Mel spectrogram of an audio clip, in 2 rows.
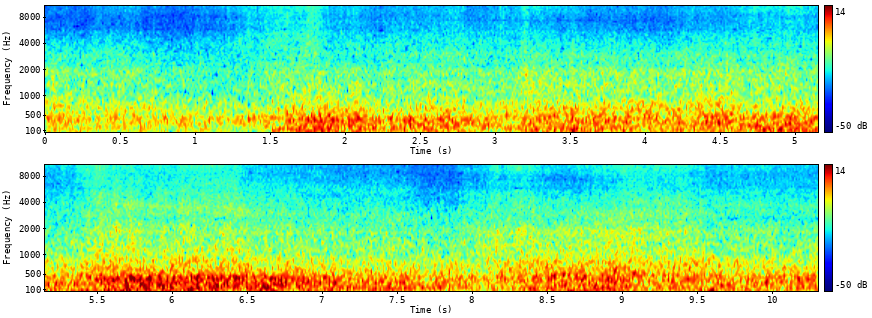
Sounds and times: waves on the rocky seashore 0:00.0 - 0:10.3

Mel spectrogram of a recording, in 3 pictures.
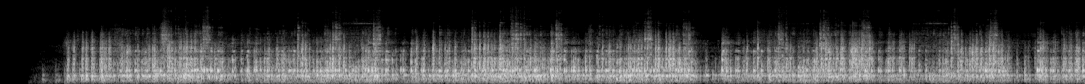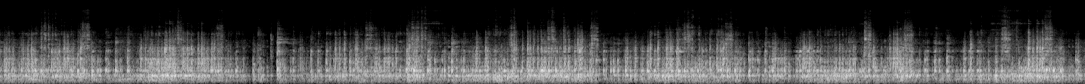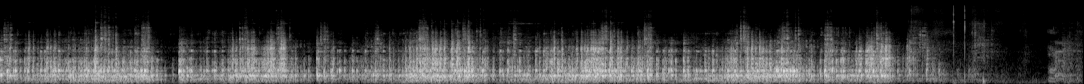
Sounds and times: cider press 0:00.4 - 0:31.8

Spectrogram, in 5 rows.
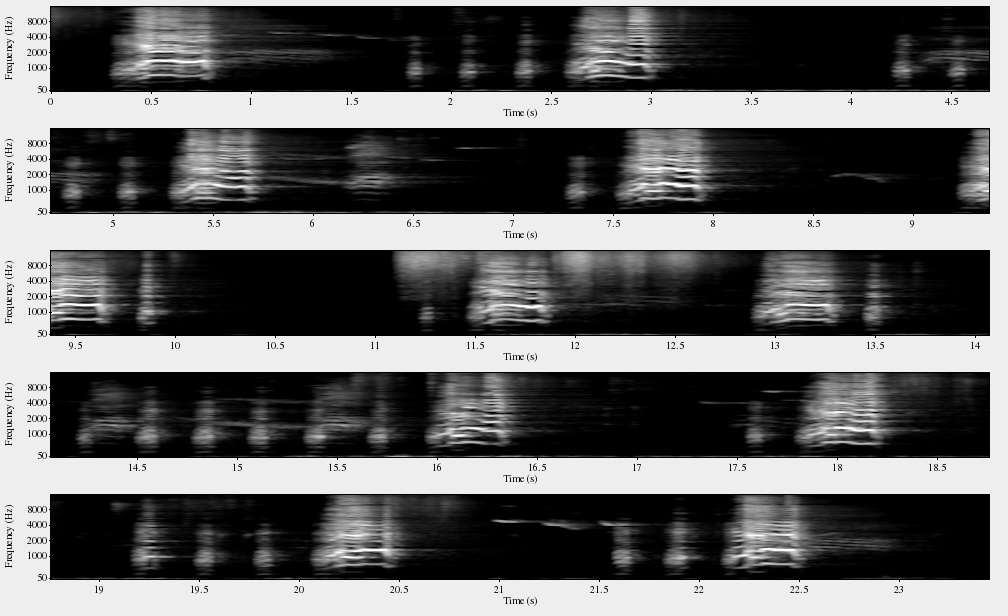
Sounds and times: chicken clucking out an alarm call 0:00.3 - 0:01.1
chicken clucking out an alarm call 0:01.7 - 0:03.2
chicken clucking out an alarm call 0:04.2 - 0:06.6
chicken clucking out an alarm call 0:07.3 - 0:08.1
chicken clucking out an alarm call 0:09.2 - 0:10.0
chicken clucking out an alarm call 0:11.4 - 0:12.0
chicken clucking out an alarm call 0:12.9 - 0:16.6
chicken clucking out an alarm call 0:17.6 - 0:18.4
chicken clucking out an alarm call 0:19.2 - 0:20.7
chicken clucking out an alarm call 0:21.5 - 0:23.0

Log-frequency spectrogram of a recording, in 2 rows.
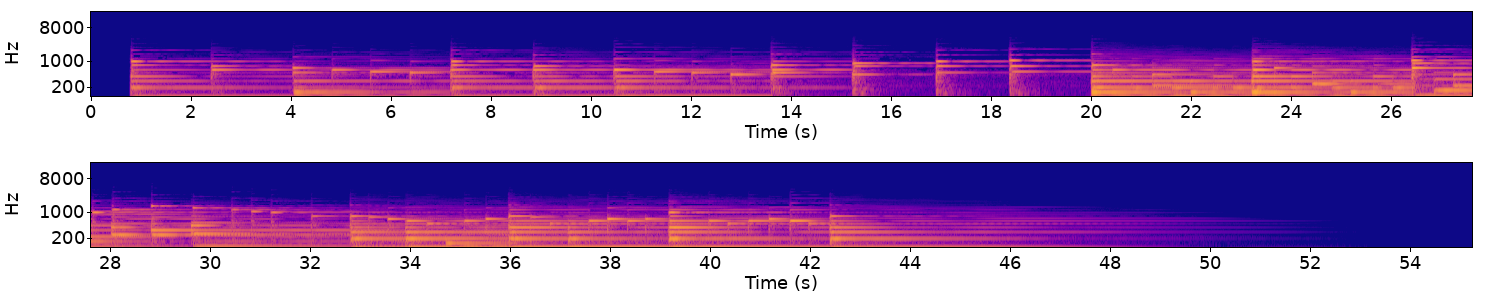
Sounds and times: Messy Love Piano in G Major 0:00.8 - 0:49.7

